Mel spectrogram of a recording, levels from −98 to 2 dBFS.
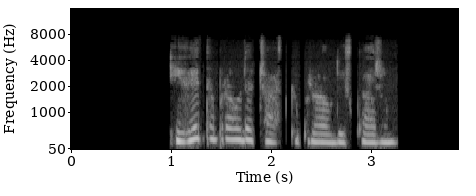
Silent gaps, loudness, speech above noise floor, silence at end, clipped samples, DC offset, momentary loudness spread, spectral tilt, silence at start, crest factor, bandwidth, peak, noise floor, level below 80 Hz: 1.85-1.89 s, 2.16-2.21 s, 2.83-2.87 s; -34 LUFS; over 57 dB; 0.6 s; under 0.1%; under 0.1%; 8 LU; -5.5 dB/octave; 1 s; 18 dB; 7.6 kHz; -18 dBFS; under -90 dBFS; -74 dBFS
